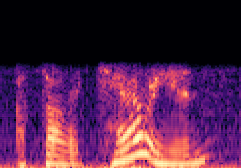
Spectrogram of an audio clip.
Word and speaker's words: authoritarian: Authoritarian rhymes with barbarian.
